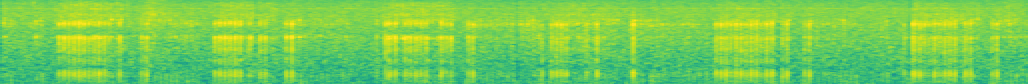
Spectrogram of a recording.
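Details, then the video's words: Pet cat purring steadily, the rumble swelling in regular breath cycles about every one to one and a half seconds, with quiet pauses between them. "ごろごろしろ Cat purr"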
